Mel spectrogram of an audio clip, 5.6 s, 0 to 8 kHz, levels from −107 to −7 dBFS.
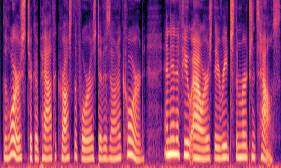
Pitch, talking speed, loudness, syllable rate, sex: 195 Hz, 235 wpm, -18 LUFS, 5.7 syllables/s, female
